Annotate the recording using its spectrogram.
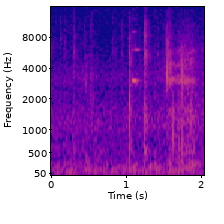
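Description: Near silence, then a few faint clicks about halfway through and light rustling near the end as a tape measure is pulled out.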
